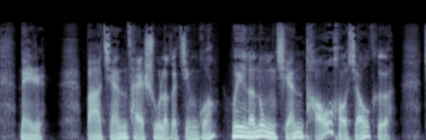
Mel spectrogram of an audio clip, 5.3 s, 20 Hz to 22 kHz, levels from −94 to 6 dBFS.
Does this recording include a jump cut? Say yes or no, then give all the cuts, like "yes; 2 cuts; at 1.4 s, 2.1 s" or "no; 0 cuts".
yes; 1 cut; at 2.8 s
